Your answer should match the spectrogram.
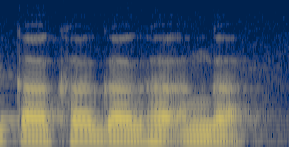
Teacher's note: क वर्ग का उच्चारण कंठ है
